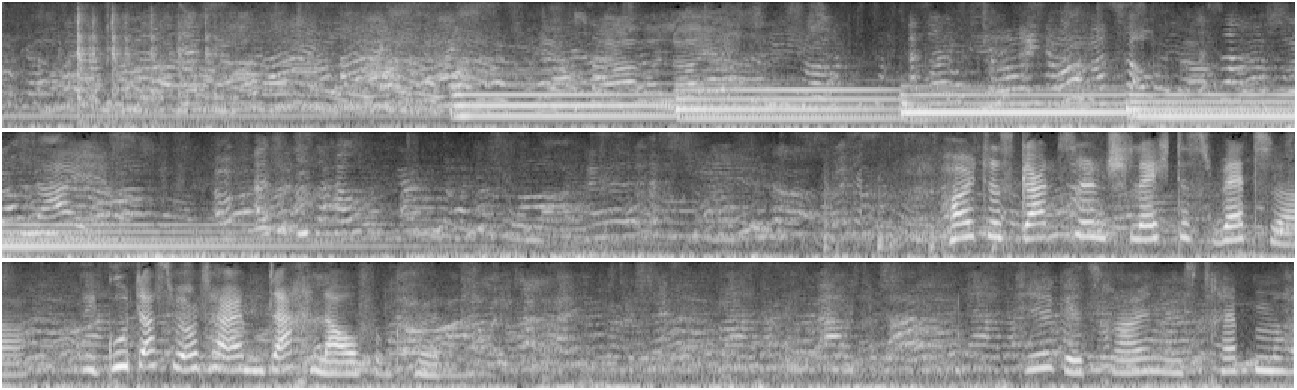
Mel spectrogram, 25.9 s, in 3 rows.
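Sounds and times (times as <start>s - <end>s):
children arriving and playing at school: 0.0s - 25.8s
speech: 3.0s - 3.2s, 15.0s - 20.4s, 24.2s - 25.8s.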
